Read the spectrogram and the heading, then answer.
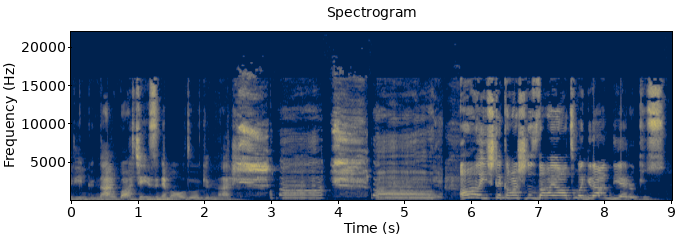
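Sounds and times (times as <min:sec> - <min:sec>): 
speech: 0:00.0 - 0:08.9
man mimicking a donkey's bray: 0:02.5 - 0:05.6.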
